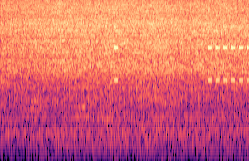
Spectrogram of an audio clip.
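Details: Older Hyundai Elantra with no AC: infrared leak detector at the high-side service port, sensitivity medium, gives fast sharp beeping over a steady hiss, quickening toward the end; refrigerant leak at the high-side port (low side showed nothing).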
